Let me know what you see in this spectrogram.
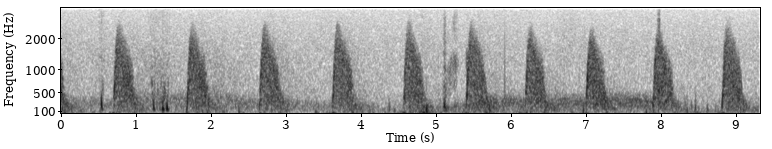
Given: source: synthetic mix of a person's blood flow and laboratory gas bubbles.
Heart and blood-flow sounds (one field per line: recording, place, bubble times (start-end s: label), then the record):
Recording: Doppler ultrasound of blood flow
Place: subclavian vein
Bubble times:
0.52-0.60 s: bubbles
1.20-1.48 s: bubbles
5.10-5.33 s: bubbles
5.42-5.47 s: bubbles
7.97-8.04 s: bubbles
From the record:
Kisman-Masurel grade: 123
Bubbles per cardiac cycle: 1 to 2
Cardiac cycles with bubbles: 10 to 50%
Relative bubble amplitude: loud (0.450 to 0.775)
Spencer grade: 2 (many but less than half of the cardiac periods contain bubble signals, singularly or in groups)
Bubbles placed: anywhere in the cardiac cycle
